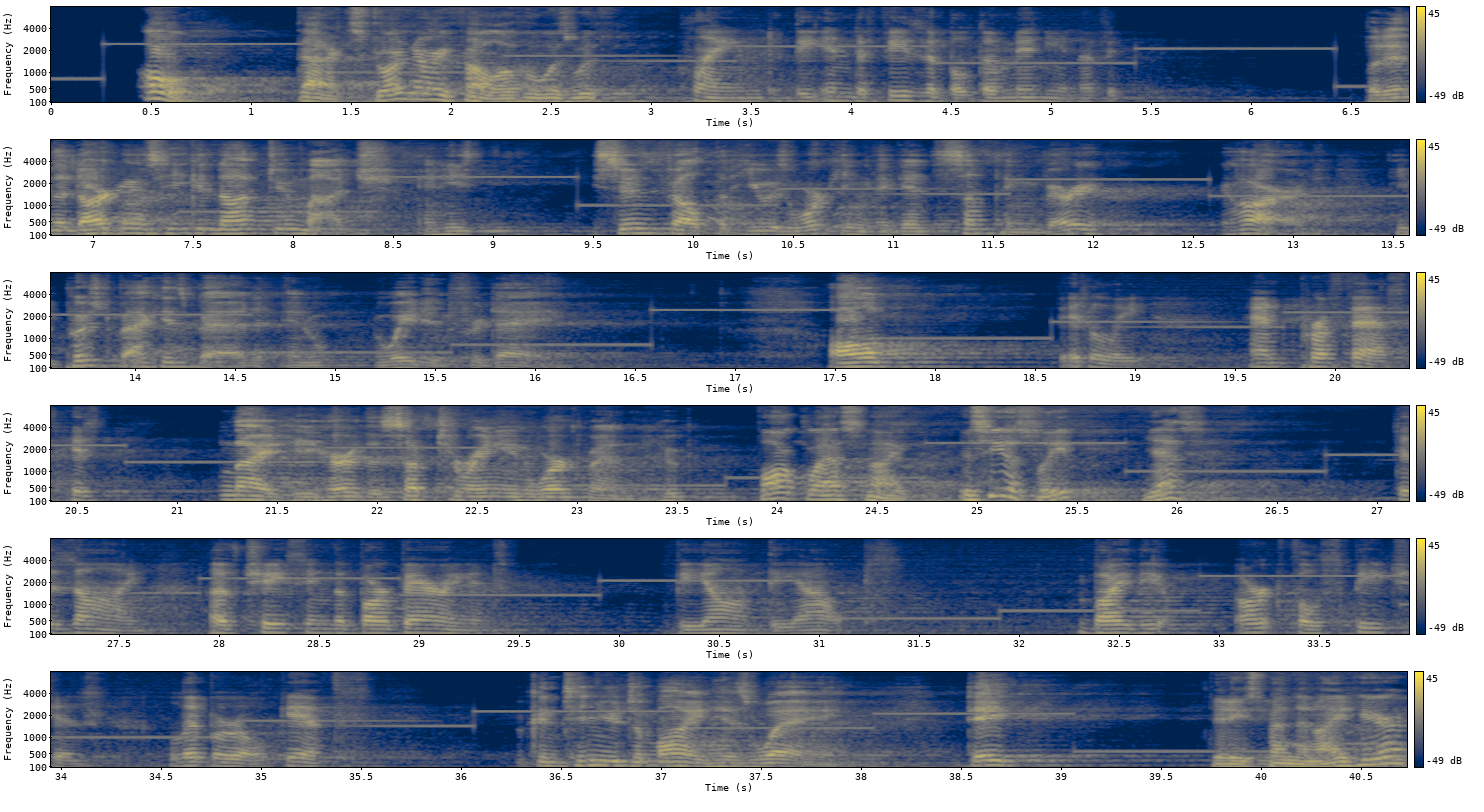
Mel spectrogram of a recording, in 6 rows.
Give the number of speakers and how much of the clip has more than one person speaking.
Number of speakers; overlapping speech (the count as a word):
three, no overlap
